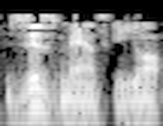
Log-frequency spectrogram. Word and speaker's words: Zemanski: He actually pronounces his name Zizmanski, although it's written Zemanski.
